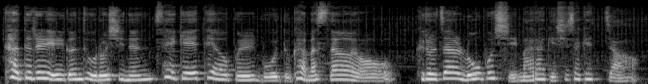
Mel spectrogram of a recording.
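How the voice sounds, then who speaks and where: Soft-spoken woman telling a bedtime story. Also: on the high side, expressive, normal speed. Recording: faint music behind.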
